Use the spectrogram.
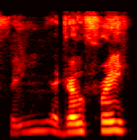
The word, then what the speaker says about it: Joffrey: Yeah, but like I say, go on, you tell me how you pronounce his name. Joffrey.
